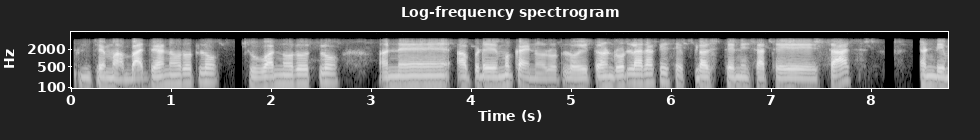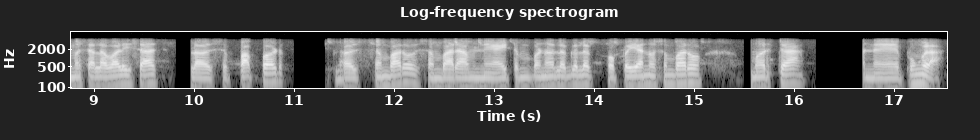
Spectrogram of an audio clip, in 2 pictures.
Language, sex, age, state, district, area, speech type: Gujarati, male, 30-45, Gujarat, Rajkot, urban, conversation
